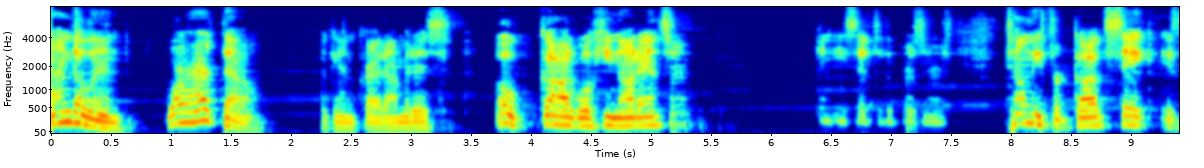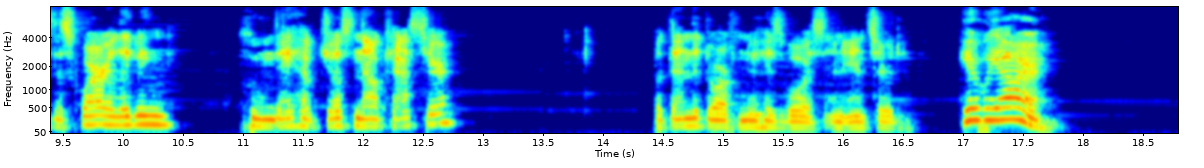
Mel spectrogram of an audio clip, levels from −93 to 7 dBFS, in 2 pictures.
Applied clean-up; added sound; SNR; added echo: neural mask model DeepFilterNet 3.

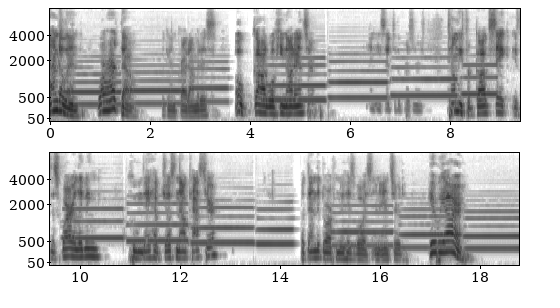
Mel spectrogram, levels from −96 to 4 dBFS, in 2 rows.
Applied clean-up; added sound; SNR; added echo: none; Wind instrument, woodwind instrument; 7 dB; reverberation time 0.2 s.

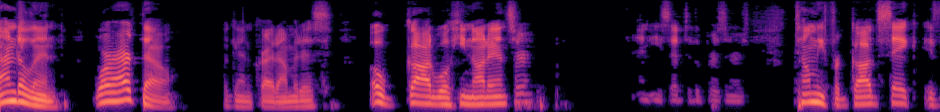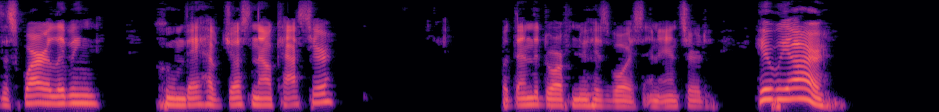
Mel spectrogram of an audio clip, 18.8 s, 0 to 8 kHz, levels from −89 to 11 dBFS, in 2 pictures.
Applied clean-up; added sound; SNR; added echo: none; none; none; none.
